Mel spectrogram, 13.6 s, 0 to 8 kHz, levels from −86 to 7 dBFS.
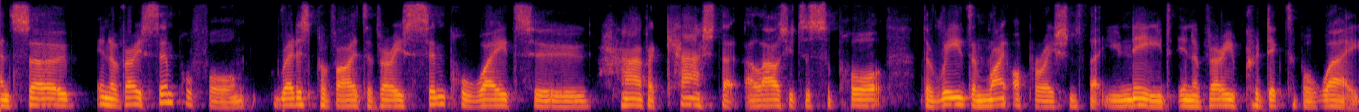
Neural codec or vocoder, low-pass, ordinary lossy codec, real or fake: vocoder, 22.05 kHz, 80 mel bands, WaveNeXt; 7.2 kHz; Opus, 24 kbps; fake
